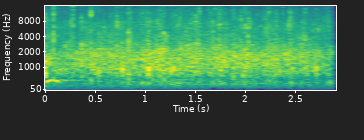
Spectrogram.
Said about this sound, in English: Now, there's a reason some of you aren't clapping right now. Can I talk about that?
